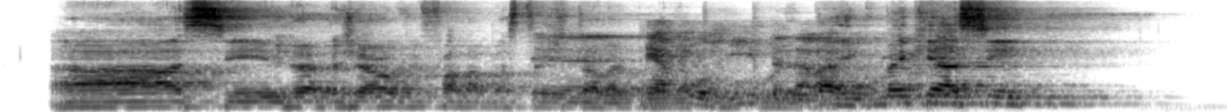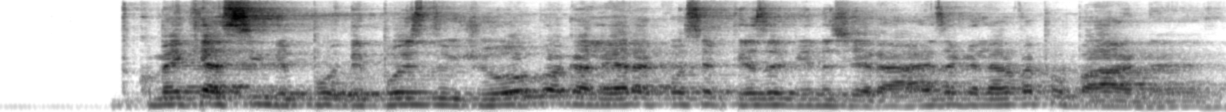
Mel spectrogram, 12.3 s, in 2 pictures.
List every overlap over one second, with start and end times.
2.6-4.8

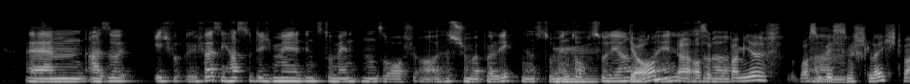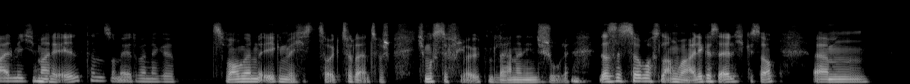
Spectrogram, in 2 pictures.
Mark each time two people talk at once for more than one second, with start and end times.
5.5-7.3

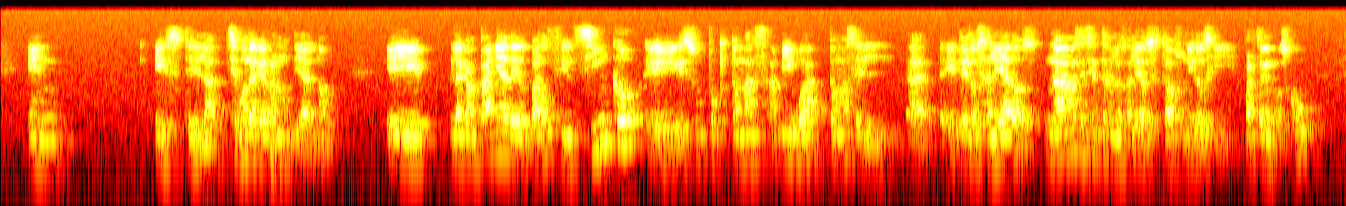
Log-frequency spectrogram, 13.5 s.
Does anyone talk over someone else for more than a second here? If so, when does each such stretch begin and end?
none

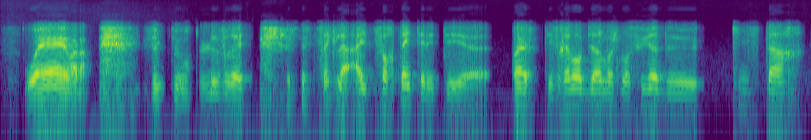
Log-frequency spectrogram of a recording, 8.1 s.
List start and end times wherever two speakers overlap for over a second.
none

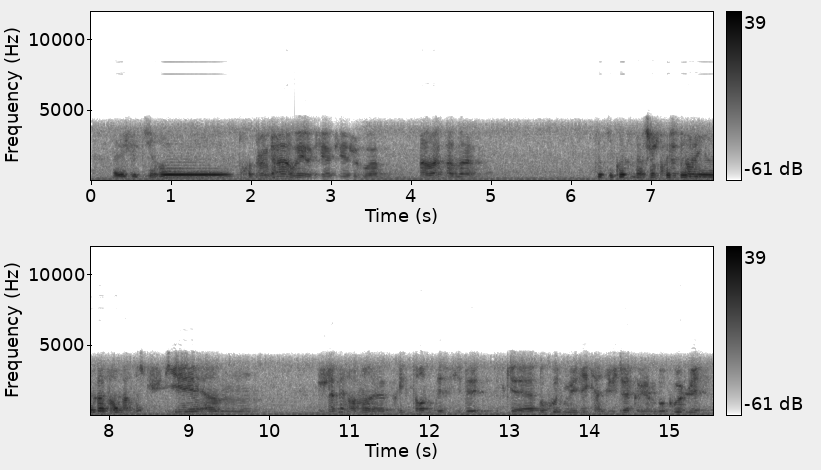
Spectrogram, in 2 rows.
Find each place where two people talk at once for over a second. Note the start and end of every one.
6.8-8.5

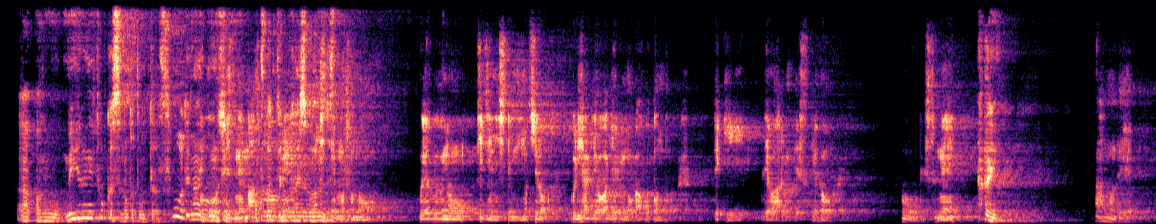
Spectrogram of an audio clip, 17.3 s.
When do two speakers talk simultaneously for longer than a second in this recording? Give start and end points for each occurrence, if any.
3.0-5.2

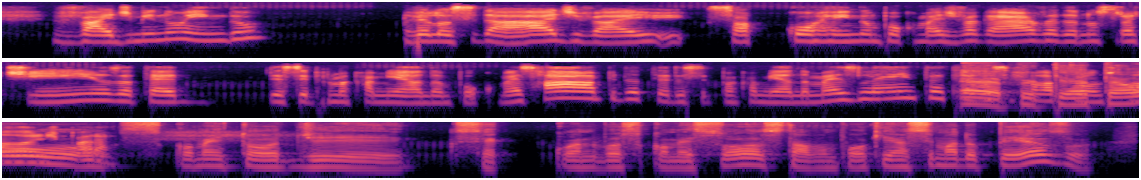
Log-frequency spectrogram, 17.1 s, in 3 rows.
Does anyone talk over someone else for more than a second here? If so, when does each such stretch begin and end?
10.5-11.9

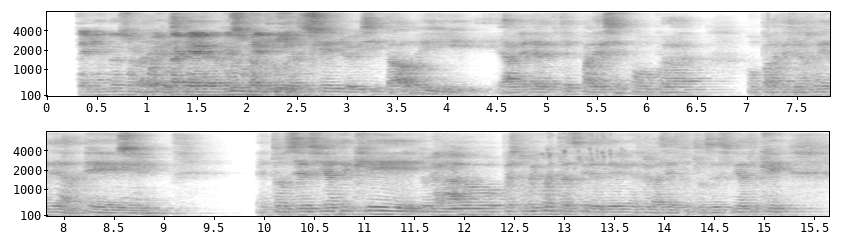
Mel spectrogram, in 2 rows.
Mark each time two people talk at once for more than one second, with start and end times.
0.9-2.7

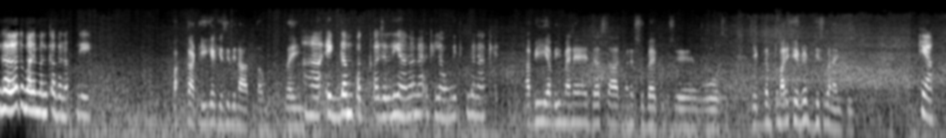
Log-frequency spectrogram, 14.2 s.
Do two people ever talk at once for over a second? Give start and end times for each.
none

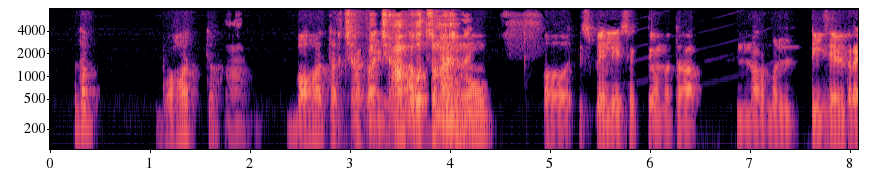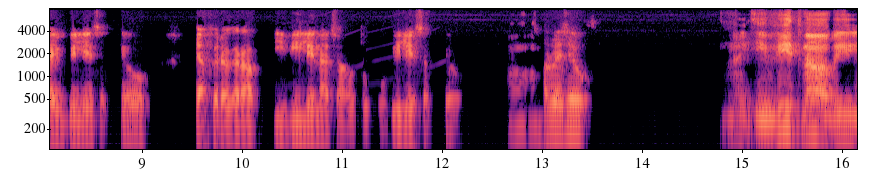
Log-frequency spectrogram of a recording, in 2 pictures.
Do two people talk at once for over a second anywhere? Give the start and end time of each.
2.9-4.2

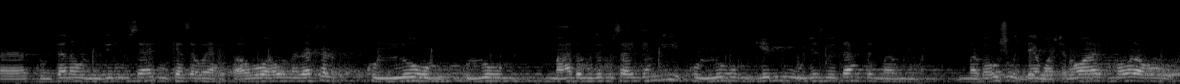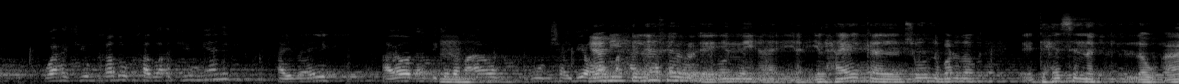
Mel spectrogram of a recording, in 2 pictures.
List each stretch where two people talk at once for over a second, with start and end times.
17.7-19.6

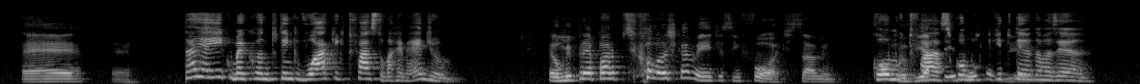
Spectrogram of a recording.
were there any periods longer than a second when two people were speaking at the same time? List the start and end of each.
9.0-10.4

